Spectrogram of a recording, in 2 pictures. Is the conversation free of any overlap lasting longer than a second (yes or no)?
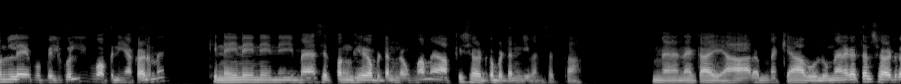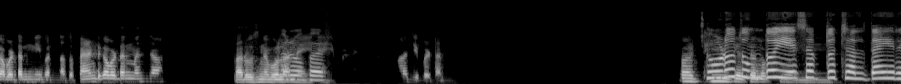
no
